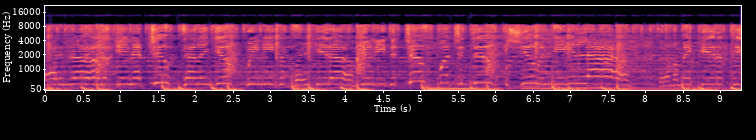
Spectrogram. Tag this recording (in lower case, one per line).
music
